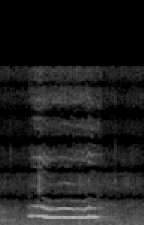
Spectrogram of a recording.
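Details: Pet dog at home, one of a household husky and beagle, described as crying. It gives a single drawn-out whine lasting under a second, steady and slightly falling at the end, against a quiet indoor background.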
